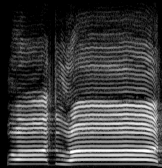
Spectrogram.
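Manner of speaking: high, slow, drawn-out loud cry of "Wah Tuhan"; desperate cry to God. Retold or imitated. Preacher reenacting her cry for help, slow and loud. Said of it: "Setiap kita teriak minta tolong".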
